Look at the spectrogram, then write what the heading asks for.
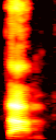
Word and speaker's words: thumb: how crazy is this there's this weird silent B at the end of the word thumb last word we're gonna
